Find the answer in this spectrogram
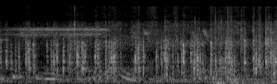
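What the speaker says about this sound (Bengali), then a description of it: "এখানে যে সমস্ত পায়রা দেখছেন সব কিন্তু ম্যাড্রাসি পায়রা আছে" Madrasi pigeons in a loft coo in soft, repeated low calls, close and busy, with scattered chirps and rustling in the background.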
